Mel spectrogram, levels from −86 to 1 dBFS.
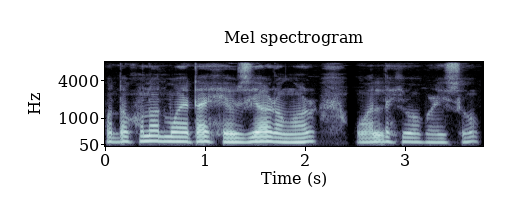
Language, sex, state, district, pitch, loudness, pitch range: Assamese, male, Assam, Sonitpur, 155 Hz, -16 LUFS, 145-165 Hz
